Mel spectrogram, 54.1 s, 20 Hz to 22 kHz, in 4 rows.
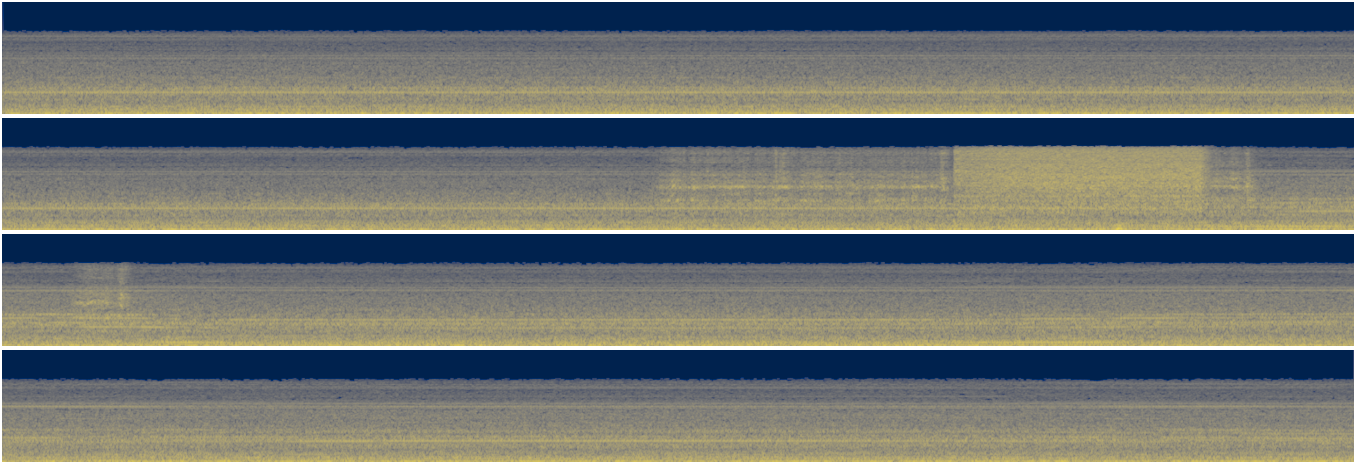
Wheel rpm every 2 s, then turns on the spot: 0, 0, 0, 0, 0, 0, 0, 0, 0, 10, 140, 100, 140, 20, 20, 0, 0, 0, 0, 0, 0, 0, 0, 0, 0, 0, 0.
none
